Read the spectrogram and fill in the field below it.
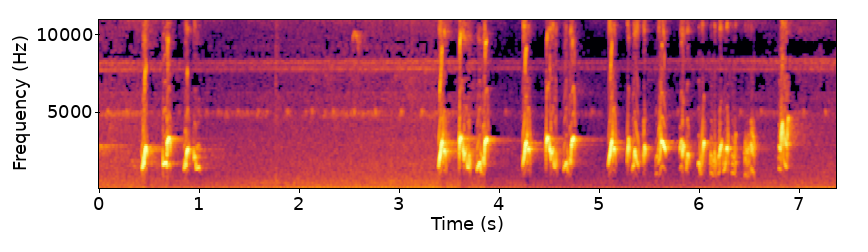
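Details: Streak-eared bulbul lure call for trapping: a short burst of chirps, a pause of over two seconds, then a long busy run of quick bright chirping notes, over a faint constant high tone.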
